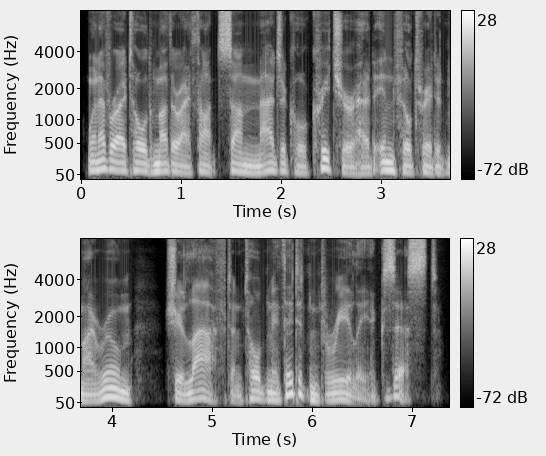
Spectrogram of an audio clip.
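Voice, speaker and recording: A man narrating an audiobook in the first person, measured and expressive. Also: low-pitched, no room sound, studio quality.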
